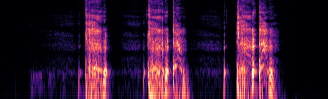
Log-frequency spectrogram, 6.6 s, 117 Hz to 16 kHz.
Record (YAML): three_cough_length: 6.6 s
three_cough_amplitude: 32767
three_cough_signal_mean_std_ratio: 0.42
survey_phase: beta (2021-08-13 to 2022-03-07)
age: 45-64
gender: Male
wearing_mask: 'No'
symptom_cough_any: true
symptom_sore_throat: true
symptom_abdominal_pain: true
symptom_diarrhoea: true
symptom_fatigue: true
symptom_fever_high_temperature: true
symptom_headache: true
symptom_change_to_sense_of_smell_or_taste: true
symptom_loss_of_taste: true
symptom_onset: 4 days
smoker_status: Ex-smoker
respiratory_condition_asthma: false
respiratory_condition_other: false
recruitment_source: Test and Trace
submission_delay: 2 days
covid_test_result: Positive
covid_test_method: RT-qPCR
covid_ct_value: 12.0
covid_ct_gene: ORF1ab gene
